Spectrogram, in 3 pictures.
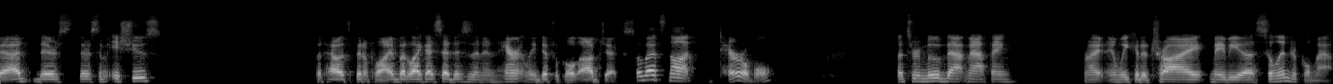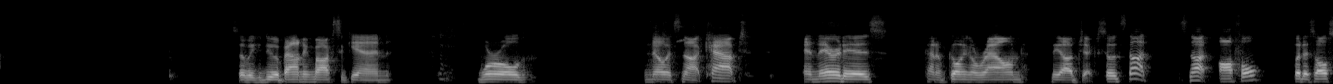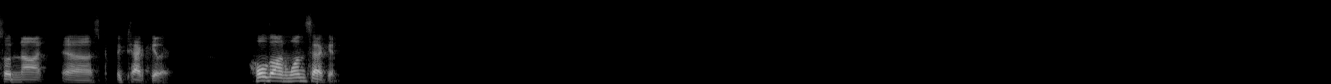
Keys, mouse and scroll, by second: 0.3 right click, 0.9 middle click, 8.4 right click, 10.2 click, 14.9 click, 17.1 Return, 18.5 click, 20.5 click, 23.7-25.5 drag, 28.5-33.3 right drag, 36.4 F15.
